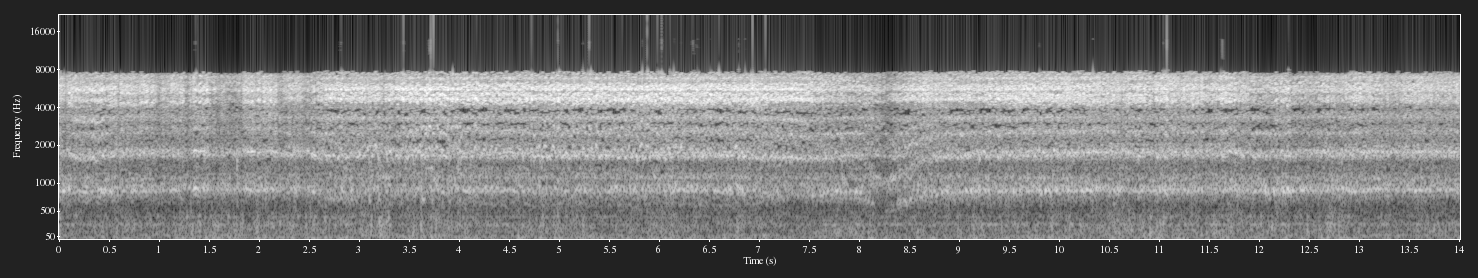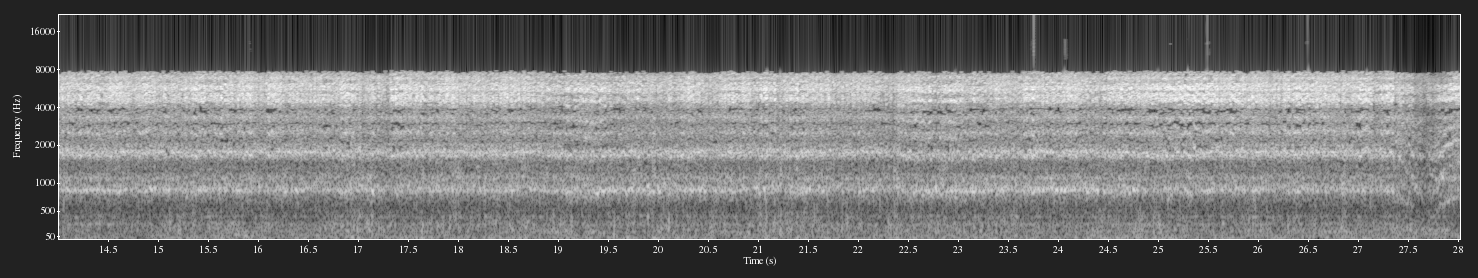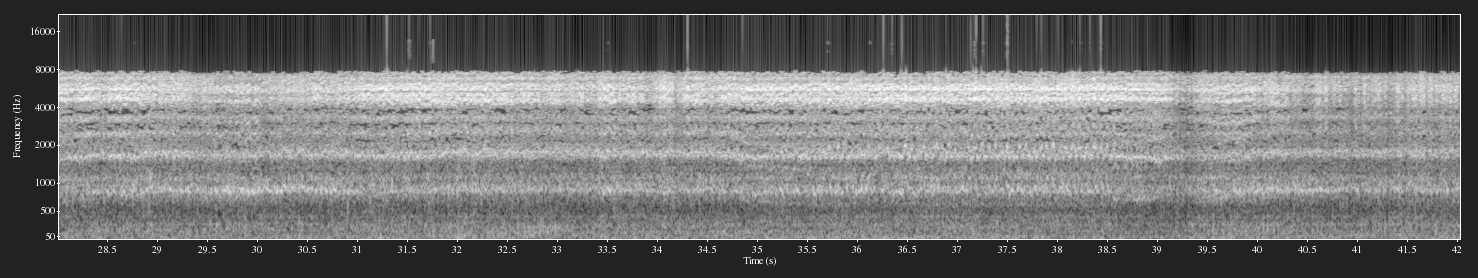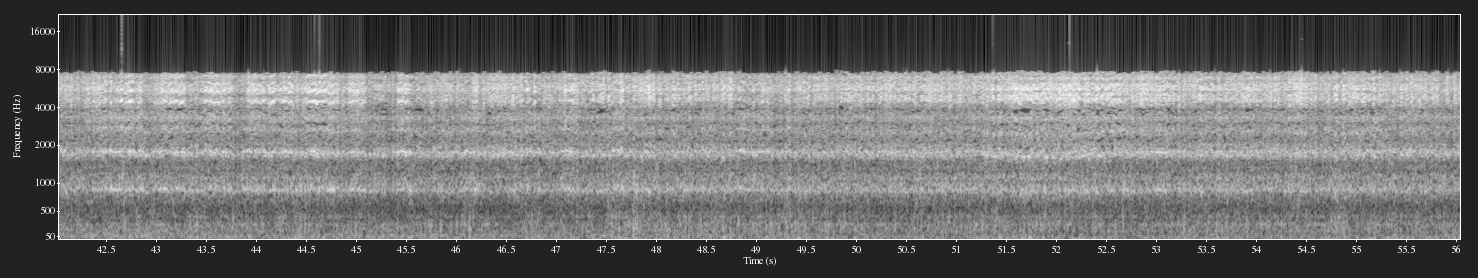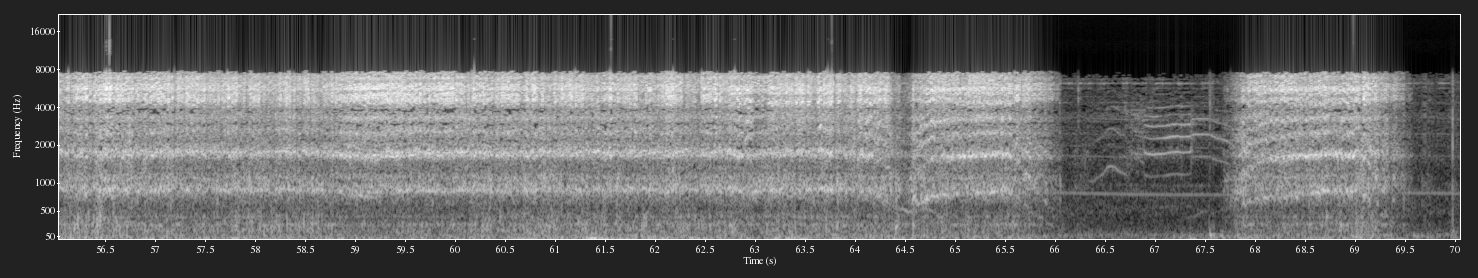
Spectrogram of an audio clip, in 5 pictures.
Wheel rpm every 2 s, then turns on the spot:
230, 210, 200, 190, 200, 230, 230, 230, 230, 230, 230, 230, 230, 190, 210, 220, 230, 220, 190, 200, 230, 240, 230, 230, 230, 230, 230, 240, 230, 230, 230, 230, 150, 10, 120.
none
